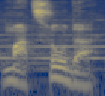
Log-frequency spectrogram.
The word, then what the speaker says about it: Mazda: если уж совсем придираться то правильно произносить мацуда прародителя mazda была строительная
